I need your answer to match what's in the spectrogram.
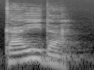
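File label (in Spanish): "caida", Spanish, Peru, Cuzco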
